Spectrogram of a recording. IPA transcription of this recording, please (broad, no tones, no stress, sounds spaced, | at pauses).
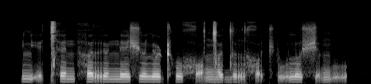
lʲ ḛ ǀʰ e n h ə r ʉ n e ʃ ʉ l ʉ ʈʰ u x ɔ̰ ŋ͡ǀ ɵ d u r x ɔ̰ t͡ʃʼ ṵ l u ʃ ə̰ ŋ ṵ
